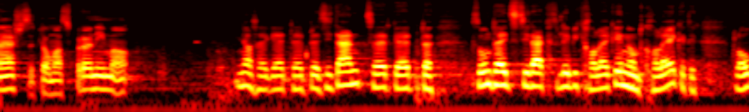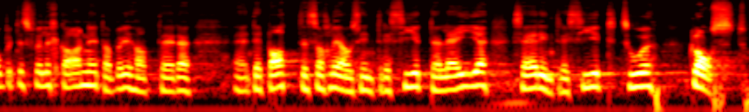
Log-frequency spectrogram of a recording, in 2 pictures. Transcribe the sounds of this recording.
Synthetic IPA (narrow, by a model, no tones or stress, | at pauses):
ɛʃtdətɔmɑsb̥ɾœnimɑ | jɑseːɡɛthɛːɾpɾɛsidænt̪seːɾɡ̥ɛɾtəksʊnd̪ɦɛɪtsd̥iɾæktəɾliːbikʰχɔleːɡɪnːəʊntkʰɔleːɡəd̥ɪːɾ | ɡ̥loʊbətːəsfɪlɪχ̚ɡ̥ɑːɾnɪtɑbəɾɪɦɑd̪̥ɛɾə | d̥ɛb̥ɑt̪ːəsoχliɑwsɪnt̪əɾɛsiərtəlɛɪəseːɾɪnt̪əɾɛsiːətt͡suə | klɔst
